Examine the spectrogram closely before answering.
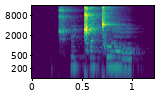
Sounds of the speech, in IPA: ʈ͡ʂʰ ɪ ǁ ɐ̃ ǀ ʊ ɾ õ

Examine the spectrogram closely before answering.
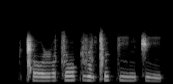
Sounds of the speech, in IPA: ǁ oː ɹ o t͡s oː k z ã ǀ ɯ k iː ŋ t͡ʃ i

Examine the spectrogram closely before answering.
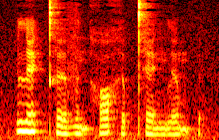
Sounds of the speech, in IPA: l ɛ˦˥ k̚ t̪ʰ əː˨˩ v ə̰˧˨ n h ɔ˧ h ə˨˩ p̚ t̪ʰ ɛ˧˩ ŋ l ə̰˧˨ m ʔ

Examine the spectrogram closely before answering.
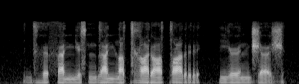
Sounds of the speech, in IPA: dʱ ɘ θ a nʲ ø s n d a nʲ ɛ tˤ ɣ a ɾ u tˤ ɘ r | j ø n d͡ʒ ɜ ʒ

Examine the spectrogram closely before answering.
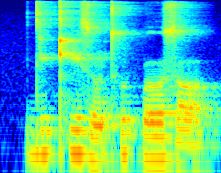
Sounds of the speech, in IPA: d i˦ kʰ i˦ z ũ˨ tʰ u˦˨ k͡p oː˦ z ɔ˨

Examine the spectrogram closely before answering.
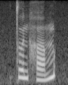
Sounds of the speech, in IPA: t̪ ɵ˧ n h ɐ˨˥ m

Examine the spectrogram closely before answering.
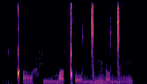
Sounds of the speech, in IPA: ǃʼ ɑ̃ h i m ɑ ǃʼ o ŋ͡ǀ ĩ ɳ ɔ ŋ͡ǀ ẽ

